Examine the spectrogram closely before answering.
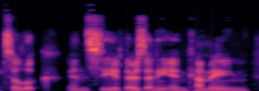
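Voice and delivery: ordinary talk, nothing marked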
